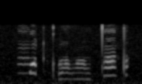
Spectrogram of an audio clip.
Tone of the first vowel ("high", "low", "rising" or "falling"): high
